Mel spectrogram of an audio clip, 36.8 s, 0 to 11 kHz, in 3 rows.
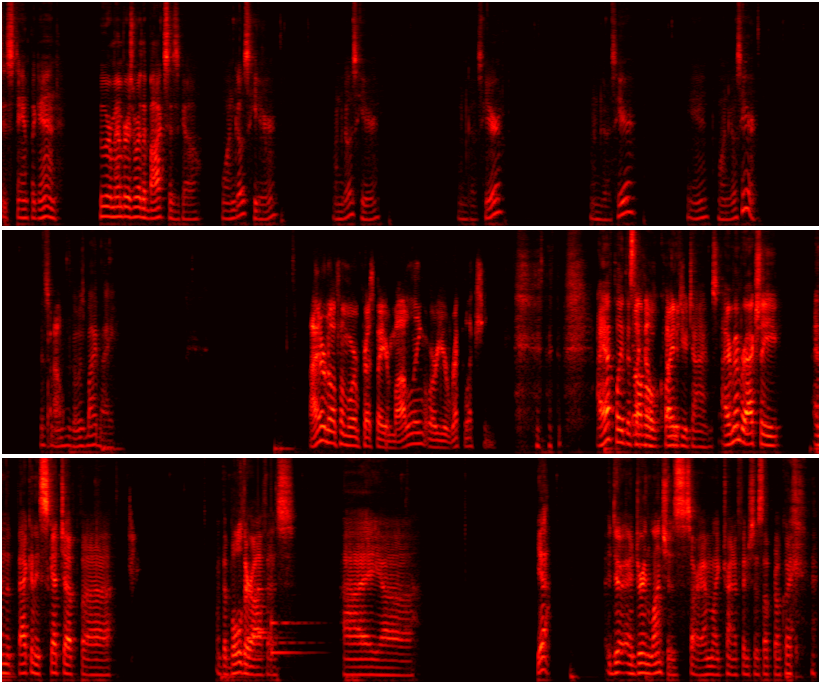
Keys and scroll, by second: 0.0 ⟲, 11.4 space, 13.8 BackSpace, 16.3 m, 20.3 space, 21.3 m, 24.4 m, 26.3 space, 27.8 m, 28.6 space, 29.7 m, 33.0 Up.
